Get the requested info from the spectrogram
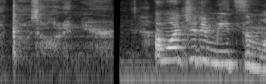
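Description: Speech: a breathy, whispered voice for about the first second, then an abrupt cut to a person talking over a steady low hum.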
